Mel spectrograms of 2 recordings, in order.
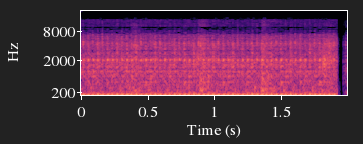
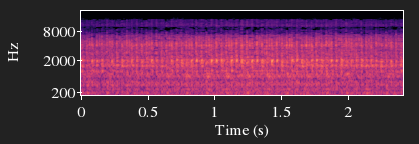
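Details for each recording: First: Maruti Ertiga after timing chain kit replacement, started before fitting water pump and tensioner; water pump had also failed. Low, even idle hum with no rattle or ticking before shutoff. Normal idle; earlier timing chain noise is gone. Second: Maruti Ertiga engine at idle: fast, light metallic rattle riding over the idle and following engine speed. Abnormal engine noise attributed to a timing chain issue.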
